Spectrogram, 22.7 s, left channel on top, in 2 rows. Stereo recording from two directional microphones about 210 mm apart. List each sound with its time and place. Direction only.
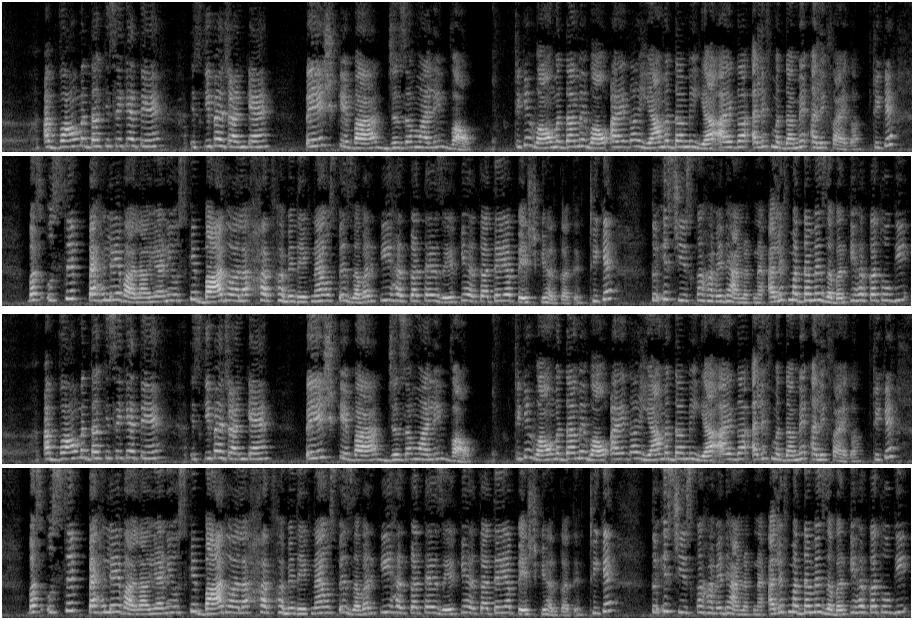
0.7 s a woman's voice: 15° left (ahead or behind)
3.8 s a woman's voice: 10° left (ahead or behind)
6.7 s a woman's voice: 15° left (ahead or behind)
